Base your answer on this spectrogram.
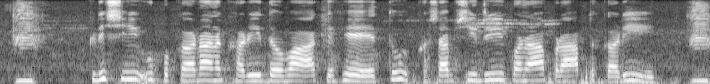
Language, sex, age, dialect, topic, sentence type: Maithili, female, 46-50, Southern/Standard, agriculture, question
